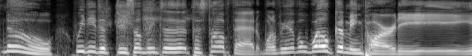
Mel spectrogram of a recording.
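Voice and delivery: high, loud, urgent club-member imitation; excited alarm. Club member proposing a welcome party, excited alarm. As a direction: act out panic turning into a bright idea.

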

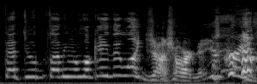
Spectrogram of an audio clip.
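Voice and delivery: high, loud, laughing protest; real laughing objection to a friend's comparison; laughing disbelief. Real, not acted.

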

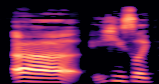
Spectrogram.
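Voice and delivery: ordinary talk, nothing marked

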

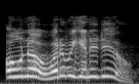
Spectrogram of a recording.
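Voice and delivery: high, loud alarmed wail; mock panic. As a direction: play the frightened believer. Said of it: "this is my response usually".

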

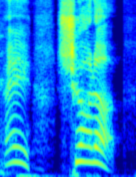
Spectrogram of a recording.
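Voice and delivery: hammed-up drunk guy telling them off; high mock drunk yell. Imitating drunk baby daddy yelling.

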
